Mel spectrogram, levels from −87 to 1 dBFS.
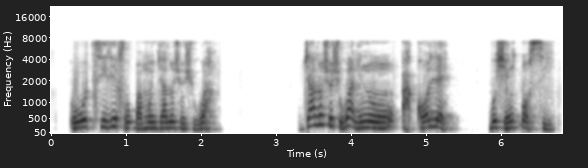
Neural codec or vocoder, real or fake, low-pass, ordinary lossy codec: none; real; 7.2 kHz; none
